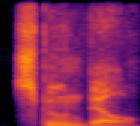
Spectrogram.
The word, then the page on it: spoonbill: American English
